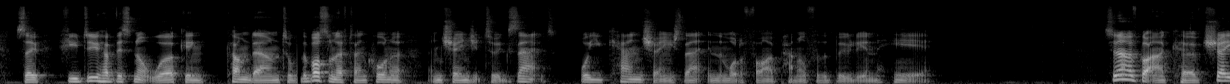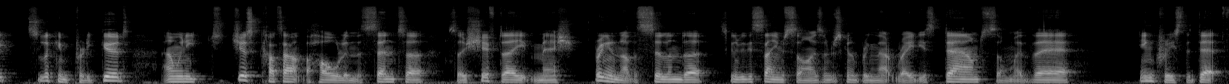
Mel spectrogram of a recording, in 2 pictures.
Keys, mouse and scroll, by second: 1.8 click, 3.8 click, 10.0-10.3 scroll down 1, 10.4 middle click, 12.5 shift+middle click, 12.6 middle click, 15.3 click, 15.7-16.1 scroll down 1, 16.1 click, 16.6 shift+a, 18.1 click.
